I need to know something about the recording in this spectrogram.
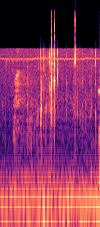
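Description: Handling noise of a camera moved across body armor and gear inside a military vehicle: rustling with a few sharp clicks about a second in, over a steady low hum in the cab.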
